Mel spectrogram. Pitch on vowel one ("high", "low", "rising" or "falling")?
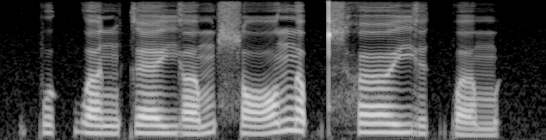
rising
